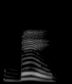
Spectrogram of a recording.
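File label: "bae", Nigerian Pidgin, female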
